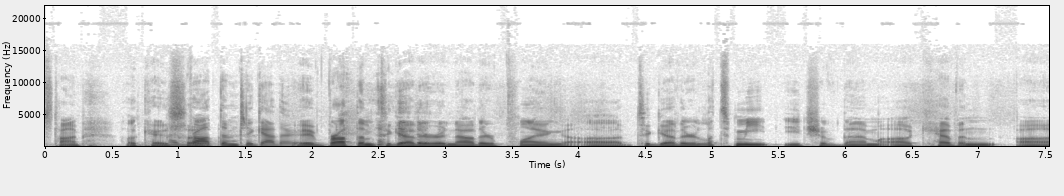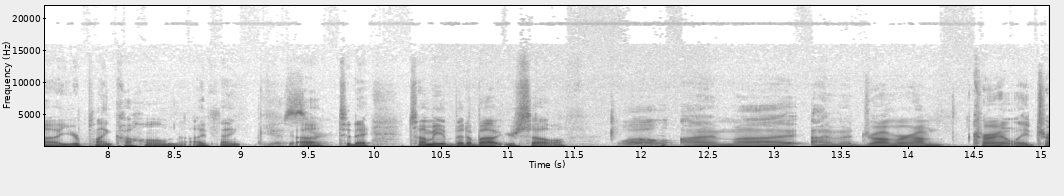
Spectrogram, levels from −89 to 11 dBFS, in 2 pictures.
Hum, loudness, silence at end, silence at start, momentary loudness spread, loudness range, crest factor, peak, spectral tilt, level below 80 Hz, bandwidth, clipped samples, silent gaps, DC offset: none; -28 LUFS; 0 s; 0 s; 12 LU; 8 LU; 20 dB; -6 dBFS; -6.5 dB/octave; -52 dBFS; over 20 kHz; under 0.1%; none; under 0.1%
